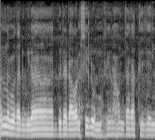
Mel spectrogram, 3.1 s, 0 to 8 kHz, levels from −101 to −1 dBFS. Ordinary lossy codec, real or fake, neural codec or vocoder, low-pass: none; fake; codec, 16 kHz, 4 kbps, FreqCodec, larger model; none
